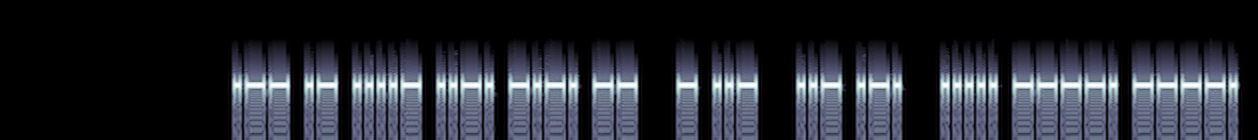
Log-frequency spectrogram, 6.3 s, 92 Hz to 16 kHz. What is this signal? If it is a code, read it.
Morse code, heard as a keyed tone, about 40 wpm, 700 Hz. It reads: WA4FCM TU UR 599
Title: SOTA QSO Practice 40wpm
